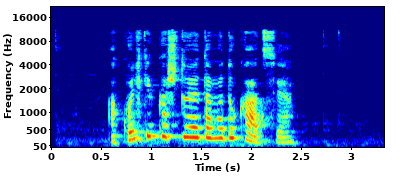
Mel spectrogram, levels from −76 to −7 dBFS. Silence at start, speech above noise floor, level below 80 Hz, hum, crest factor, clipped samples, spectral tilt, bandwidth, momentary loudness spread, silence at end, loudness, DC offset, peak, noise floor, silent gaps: 0.6 s; 36 dB; -62 dBFS; none; 18 dB; under 0.1%; -3.5 dB/octave; 11.5 kHz; 14 LU; 0.9 s; -23 LUFS; under 0.1%; -6 dBFS; -60 dBFS; none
